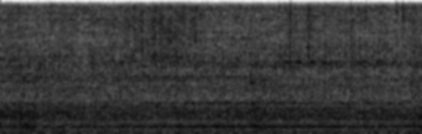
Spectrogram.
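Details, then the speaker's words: Camper power awning retracting: steady mid-pitched motor hum over a low rumble, even without strain or grinding, held until the vinyl pulls tight against the camper. "when you're retracting it you want to hold it till you feel pull up against the camper you'll kind of hear the vinyl pull tight"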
